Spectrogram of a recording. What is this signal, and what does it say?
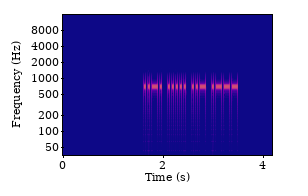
Morse code, heard as a keyed tone, about 30 wpm, 700 Hz. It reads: F5UJ
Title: DXCC-100 Call Signs - 4 Characters - Repeated 2x - 30wpm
